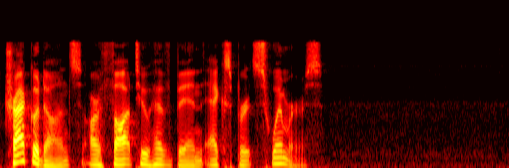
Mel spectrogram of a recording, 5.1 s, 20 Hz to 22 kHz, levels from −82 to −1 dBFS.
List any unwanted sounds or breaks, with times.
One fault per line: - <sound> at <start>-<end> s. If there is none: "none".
none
